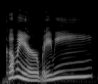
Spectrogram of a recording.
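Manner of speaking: a hint of the Kermit croon. Shown as a demonstration. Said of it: "I'm just gonna do the, the usual".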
